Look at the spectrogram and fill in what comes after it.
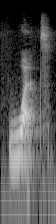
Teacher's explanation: that we don't say the H sound we're not saying wut we're taking out the H sound and simply saying what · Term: W sound, silent H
